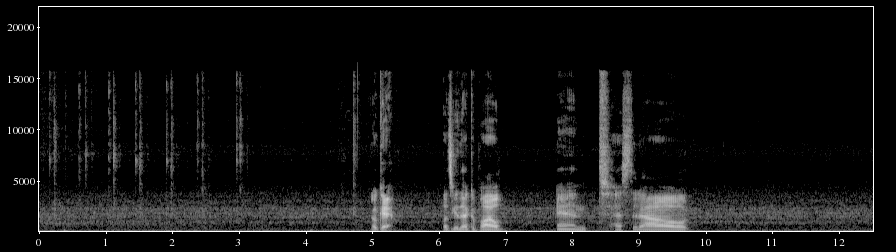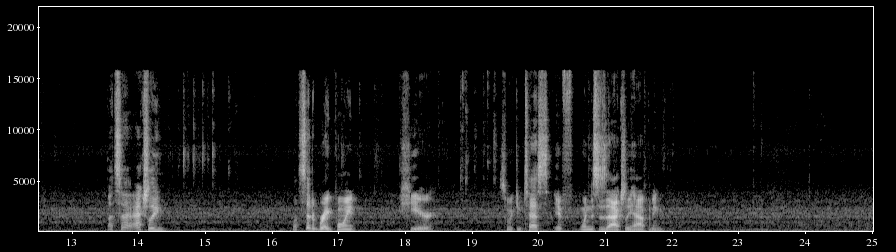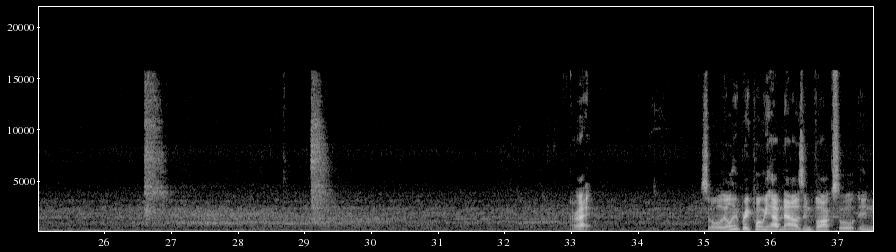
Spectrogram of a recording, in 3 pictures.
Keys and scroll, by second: 4.4-5.7 typing, 5.8 super+h, 13.0 Escape, 13.4-20.7 typing, 23.1-24.3 typing, 28.5 super+\, 29.0-31.1 typing.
